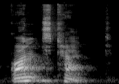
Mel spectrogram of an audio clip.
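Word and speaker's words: construct: দিতে হবে তাহলে এখানে আমরা একটু চাপ দিব কনস্ট্রাক্ট অর্থ হল নির্মাণ করা দ্বিতীয় যে শব্দটা কন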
